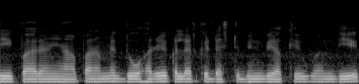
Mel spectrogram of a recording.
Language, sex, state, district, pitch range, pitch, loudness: Hindi, male, Bihar, Darbhanga, 125-130 Hz, 125 Hz, -23 LUFS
